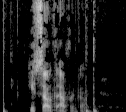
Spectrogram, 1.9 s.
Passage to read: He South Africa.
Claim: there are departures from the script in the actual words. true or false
false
